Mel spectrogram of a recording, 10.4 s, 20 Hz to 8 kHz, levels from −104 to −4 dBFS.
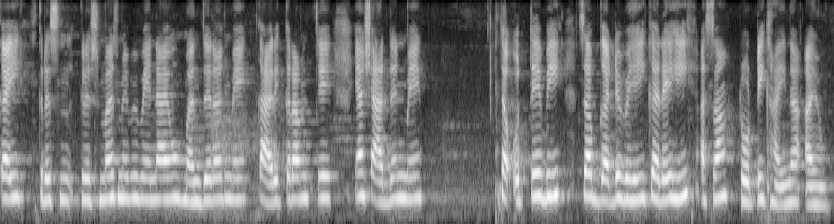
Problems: background sounds at intervals, echo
